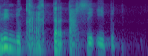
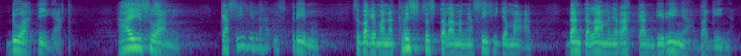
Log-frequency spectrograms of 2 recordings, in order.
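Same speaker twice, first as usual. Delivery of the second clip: loud group reading; 2 semitones lower, 9 dB louder than usual. Acted. Congregation reads verse aloud.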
